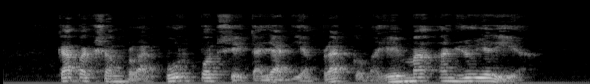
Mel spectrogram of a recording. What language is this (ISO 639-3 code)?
cat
